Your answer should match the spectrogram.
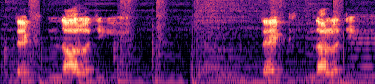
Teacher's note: that no in technology is the strongest longest syllable. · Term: strongest syllable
